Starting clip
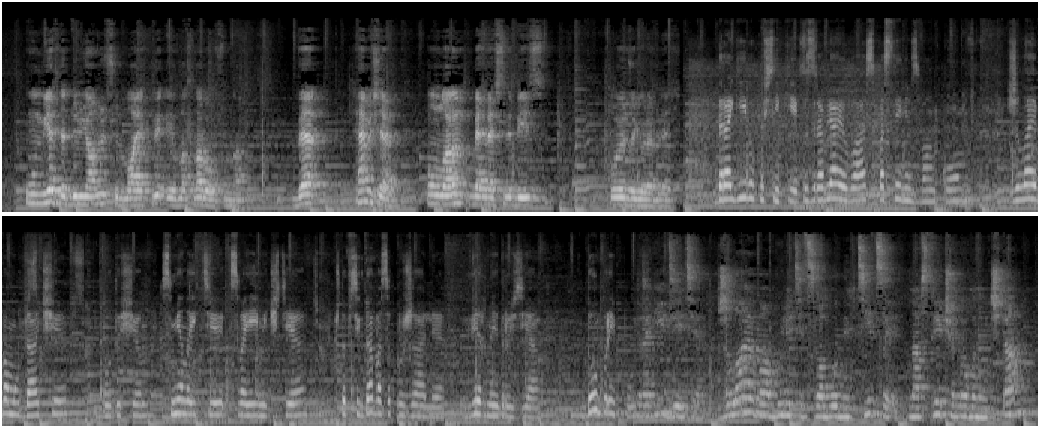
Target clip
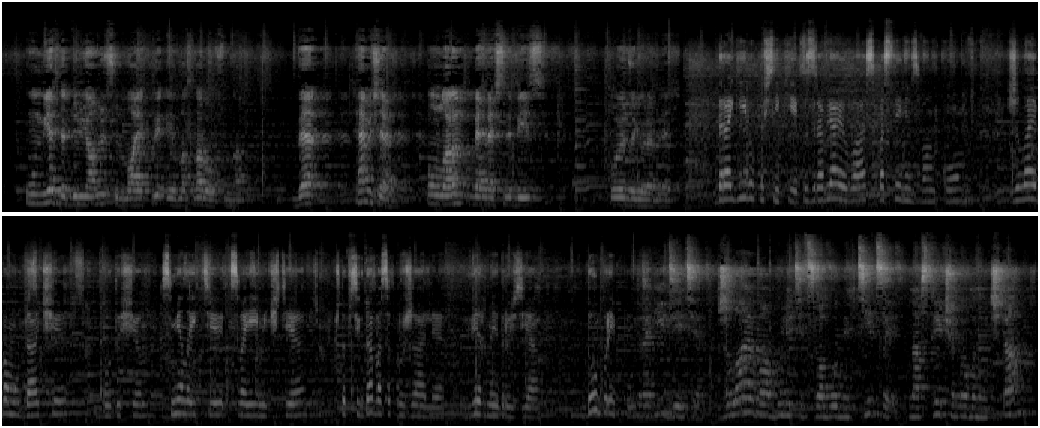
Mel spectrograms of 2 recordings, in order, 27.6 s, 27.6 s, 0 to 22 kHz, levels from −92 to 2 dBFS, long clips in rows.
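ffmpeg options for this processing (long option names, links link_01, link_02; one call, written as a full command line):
ffmpeg -i in.wav -af "bandpass=frequency=7700:width_type=q:width=6.4:csg=0,aecho=1:1:250|500|750|1000:0.0891|0.0481|0.026|0.014,volume=8dB" out.wav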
